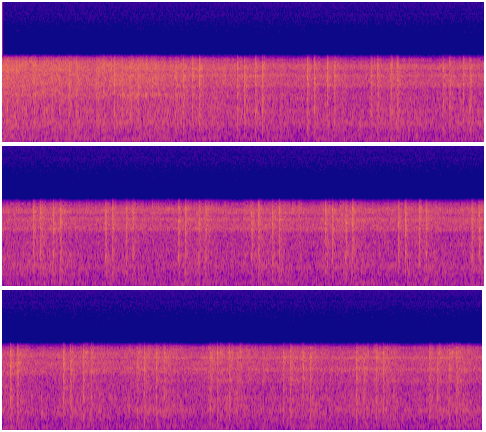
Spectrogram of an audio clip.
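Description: A train's wagons rolling past, the wheels clicking over the rail joints again and again, about one to two clicks a second over a steady rumble, heard through a security camera's microphone.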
